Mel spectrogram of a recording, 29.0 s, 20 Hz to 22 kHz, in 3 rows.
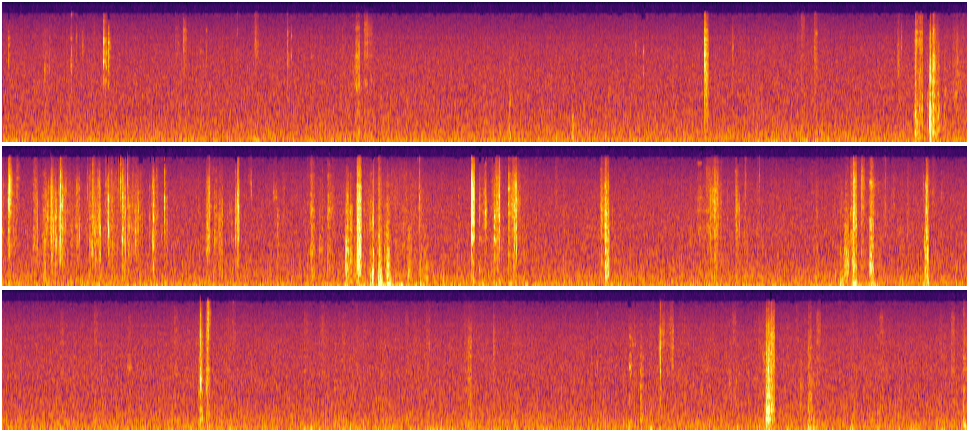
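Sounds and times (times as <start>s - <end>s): small plastic parts clicking: 9.0s - 14.9s.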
